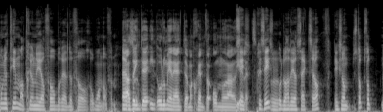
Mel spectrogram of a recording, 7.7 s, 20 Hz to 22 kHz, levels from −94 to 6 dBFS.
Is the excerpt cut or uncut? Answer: cut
